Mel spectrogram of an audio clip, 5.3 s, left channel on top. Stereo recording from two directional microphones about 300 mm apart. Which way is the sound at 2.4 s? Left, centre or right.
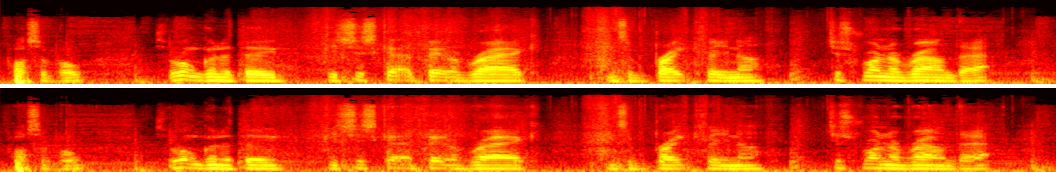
Left.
